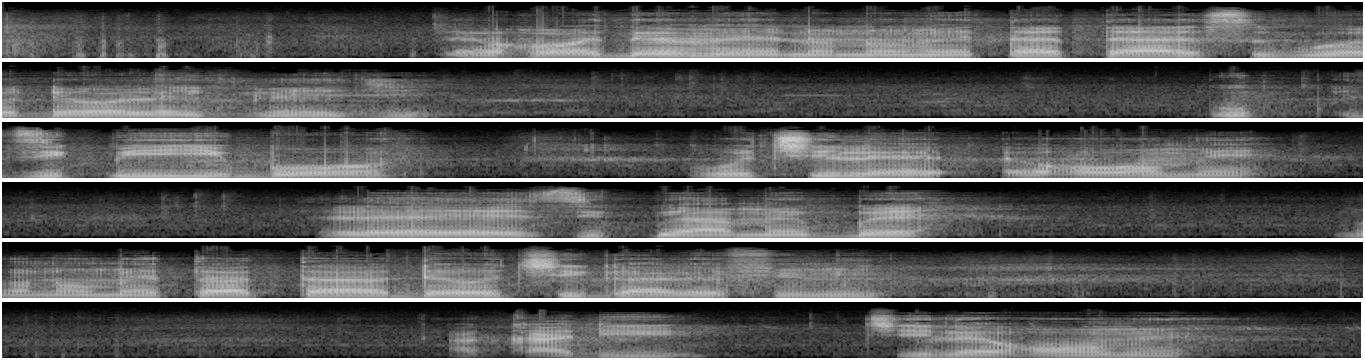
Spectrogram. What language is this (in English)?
Ewe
